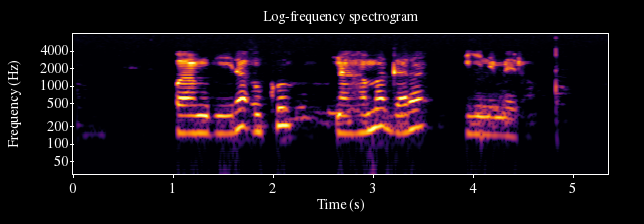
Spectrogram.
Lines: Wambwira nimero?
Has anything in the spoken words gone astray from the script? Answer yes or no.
yes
